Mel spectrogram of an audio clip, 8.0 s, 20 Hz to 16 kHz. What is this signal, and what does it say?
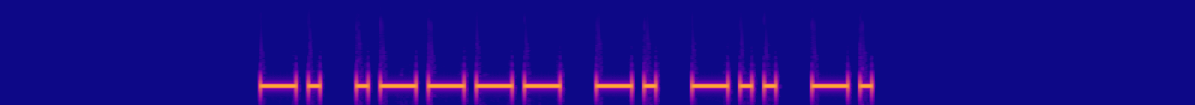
Morse code, heard as a keyed tone, about 15 wpm, 700 Hz. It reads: N1NDN
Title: USA Call Signs - 5 Characters - Repeated 2x - 15wpm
